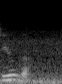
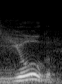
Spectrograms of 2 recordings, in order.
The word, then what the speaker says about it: yoga: on to your chairs even the word yoga is not supposed to be pronounced as yoga it is yoga and and that was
